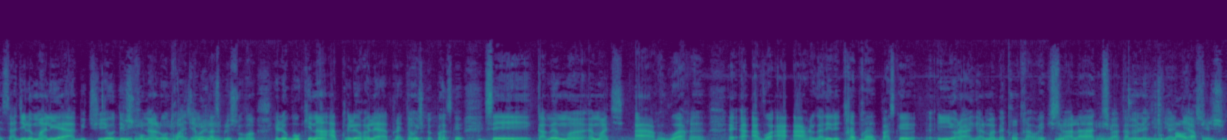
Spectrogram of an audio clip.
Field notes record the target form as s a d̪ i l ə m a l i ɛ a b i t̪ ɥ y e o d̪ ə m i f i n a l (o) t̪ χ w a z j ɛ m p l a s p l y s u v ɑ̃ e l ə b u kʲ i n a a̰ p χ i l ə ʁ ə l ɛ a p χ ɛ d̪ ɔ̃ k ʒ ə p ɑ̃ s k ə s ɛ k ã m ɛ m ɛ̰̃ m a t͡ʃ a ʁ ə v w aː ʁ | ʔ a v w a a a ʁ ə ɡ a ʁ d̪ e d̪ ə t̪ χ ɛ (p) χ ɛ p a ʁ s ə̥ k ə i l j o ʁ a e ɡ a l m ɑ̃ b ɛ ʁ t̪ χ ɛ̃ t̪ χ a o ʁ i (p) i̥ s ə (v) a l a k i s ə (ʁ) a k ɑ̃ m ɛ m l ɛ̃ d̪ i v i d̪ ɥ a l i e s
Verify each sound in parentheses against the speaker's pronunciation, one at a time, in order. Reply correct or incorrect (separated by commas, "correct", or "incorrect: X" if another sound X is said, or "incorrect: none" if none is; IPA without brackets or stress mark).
correct, correct, incorrect: k, incorrect: ʁ, correct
